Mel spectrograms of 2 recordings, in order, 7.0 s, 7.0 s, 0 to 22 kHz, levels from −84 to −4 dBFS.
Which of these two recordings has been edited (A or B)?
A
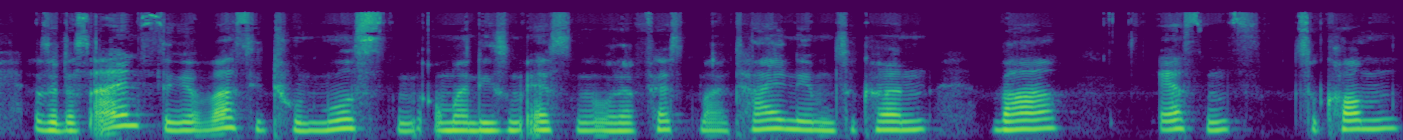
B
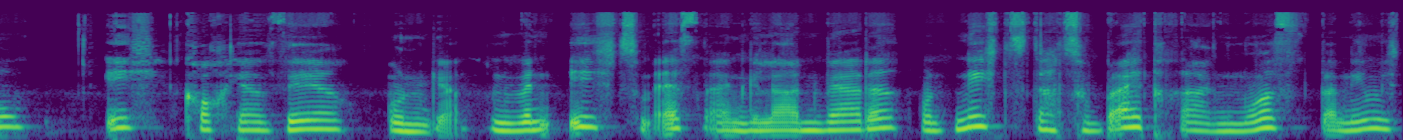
B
